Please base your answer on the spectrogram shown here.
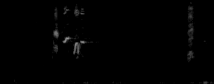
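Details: Sooty-headed bulbul, recorded while trapping birds: one quick phrase of three sharp, squeaky chirps, then a single short, harsher note.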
